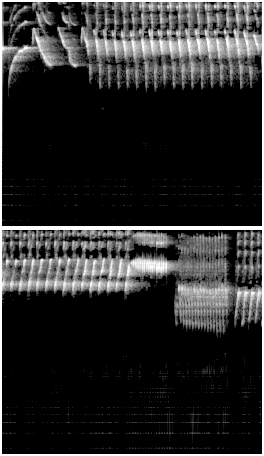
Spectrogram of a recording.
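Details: Domestic canary song used as a master for young canaries and to spur canaries into singing: high trills of rapid repeated notes, a long steady rattle, then a lower buzzy trill and short bursts near the end.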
